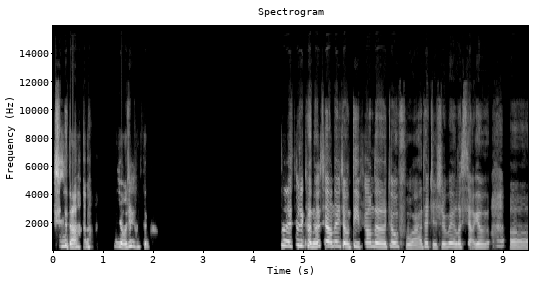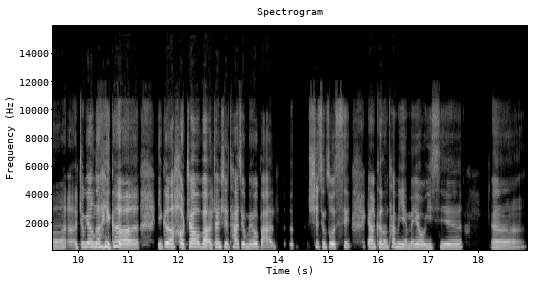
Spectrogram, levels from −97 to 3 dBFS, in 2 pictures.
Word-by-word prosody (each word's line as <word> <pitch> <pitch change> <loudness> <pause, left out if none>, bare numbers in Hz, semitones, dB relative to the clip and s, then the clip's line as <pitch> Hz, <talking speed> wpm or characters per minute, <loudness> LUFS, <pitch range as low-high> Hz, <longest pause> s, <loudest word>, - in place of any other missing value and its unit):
是 345 +1 +6
的， 250 -1 +7 0.9
有 265 -4 +7
这 325 - +5
样 320 - -1 0.2
的。 - - -5 2.5
对， 340 -4 +5
就 390 - +2
是 365 - +7
可 345 -5 +6
能 275 +3 +6
像 325 -3 +6
那 320 0 +1
种 270 -4 +5
地 280 +1 -1
方 295 +2 -2
的 265 -4 +5
政 295 +1 +1
府 225 -6 -5
啊， 210 +2 -5
它 280 +5 -1
只 235 -5 -6
是 245 +3 -2
为 275 +1 +1
了 250 0 +1
响 250 - -4
应， 245 0 0 0.4
呃， 220 +6 -6
中 275 +3 -6
央 275 -1 0
的 270 0 0
一 265 -2 +2
个 240 -5 +1 0.4
一 - - -7
个 255 0 +3
号 270 -2 -1
召 265 +2 +1
吧， 250 -2 +1
但 270 +2 -2
是 260 -1 -4
它 265 +1 -4
就 255 -1 -2
没 230 -1 -6
有 250 +1 0
把 220 -2 -5 0.7
事 300 - -7
情 250 -1 -5
做 250 0 +1
细， 265 +3 -7 0.3
然 235 - -2
后 245 - -6
可 265 +1 -3
能 220 -1 -6
它 275 +2 -7
们 250 -1 -4
也 230 -2 -3
没 205 +2 -6
有 230 -3 -2
一 220 +1 -6
些， 230 +1 -5 0.6
呃， 210 -1 -7
250 Hz, 195 characters per minute, -21 LUFS, 230-280 Hz, 2.5 s, 的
